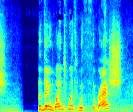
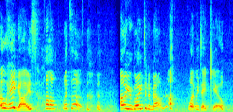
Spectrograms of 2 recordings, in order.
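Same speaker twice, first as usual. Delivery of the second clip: eager, chummy, breezy, overly friendly gushing tone; 4 semitones higher than usual. Retelling how Diana greets the group heading to the mountain: imitating Diana. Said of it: "they meet her and she's like".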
